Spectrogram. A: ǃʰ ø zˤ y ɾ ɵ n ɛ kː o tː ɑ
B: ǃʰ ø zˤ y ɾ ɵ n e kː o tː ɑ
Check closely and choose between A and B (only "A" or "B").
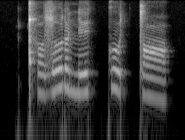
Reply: B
